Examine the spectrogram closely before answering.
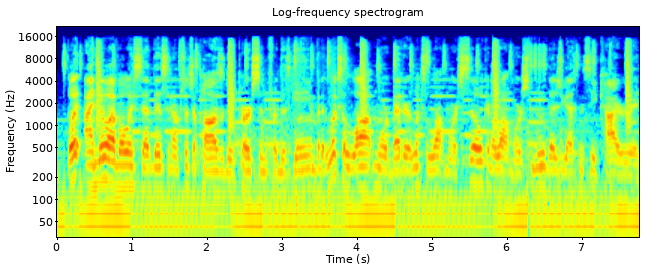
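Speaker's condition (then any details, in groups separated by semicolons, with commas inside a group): No condition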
